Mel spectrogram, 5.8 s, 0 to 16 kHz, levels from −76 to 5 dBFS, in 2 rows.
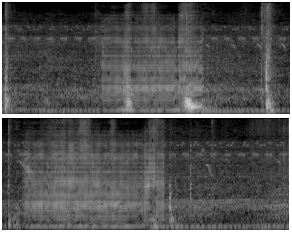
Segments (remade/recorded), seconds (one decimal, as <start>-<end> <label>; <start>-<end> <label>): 0.0-1.0 recorded; 1.0-2.0 remade; 2.0-3.1 recorded; 3.1-4.5 remade; 4.5-5.8 recorded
